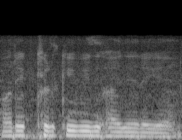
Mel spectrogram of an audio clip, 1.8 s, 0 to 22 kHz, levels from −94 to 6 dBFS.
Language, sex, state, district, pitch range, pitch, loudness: Hindi, male, Uttar Pradesh, Lucknow, 115-130 Hz, 125 Hz, -17 LUFS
